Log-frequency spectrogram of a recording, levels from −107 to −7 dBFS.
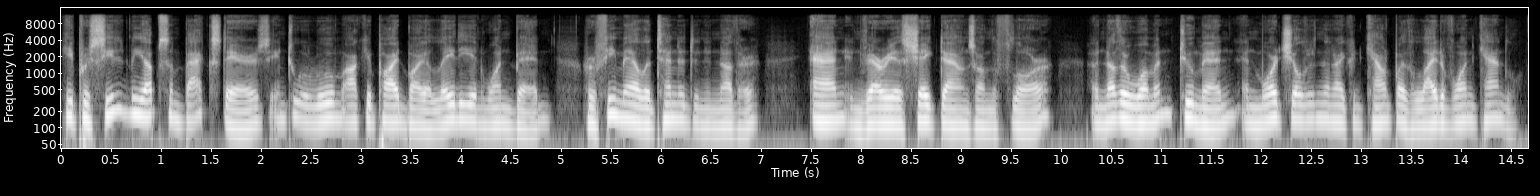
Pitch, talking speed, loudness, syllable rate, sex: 125 Hz, 190 wpm, -19 LUFS, 5.1 syllables/s, male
